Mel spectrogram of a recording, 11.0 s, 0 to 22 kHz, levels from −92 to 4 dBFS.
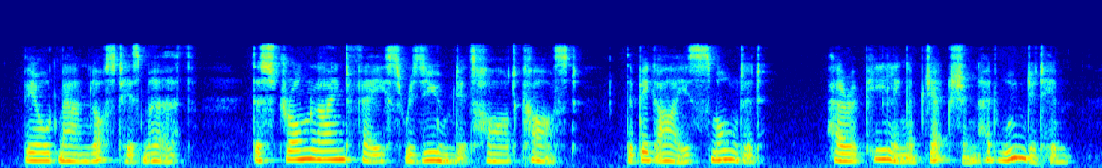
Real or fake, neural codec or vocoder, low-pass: real; none; 7.2 kHz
